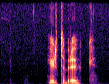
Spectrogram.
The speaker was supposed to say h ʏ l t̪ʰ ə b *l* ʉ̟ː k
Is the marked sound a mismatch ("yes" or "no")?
yes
